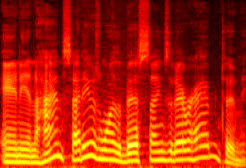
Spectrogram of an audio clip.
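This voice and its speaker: This man's voice sits high for a man and swings very widely in pitch. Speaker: preacher / Bible teacher. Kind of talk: sermon.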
